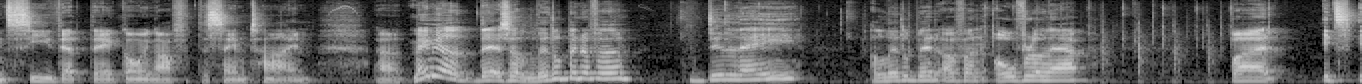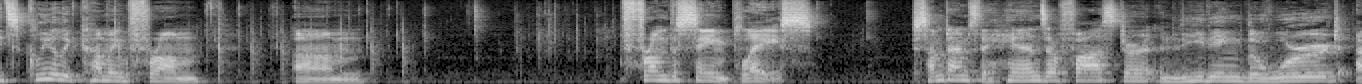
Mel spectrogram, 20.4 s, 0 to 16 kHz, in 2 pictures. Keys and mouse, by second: 4.5-6.4 drag, 6.4 Right, 10.1 click, 10.5 Right, 14.0 Left, 16.3 click.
